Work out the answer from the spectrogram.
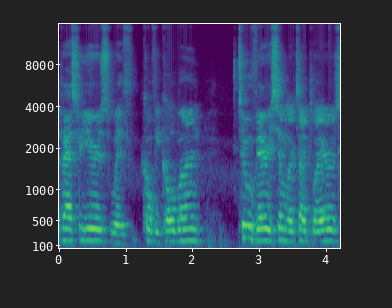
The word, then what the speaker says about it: Cockburn: Spelled Cockburn, but trust me, if it was pronounced Cockburn, I would have been on that. It should be pronounced Cockburn. It's pronounced Cockburn.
